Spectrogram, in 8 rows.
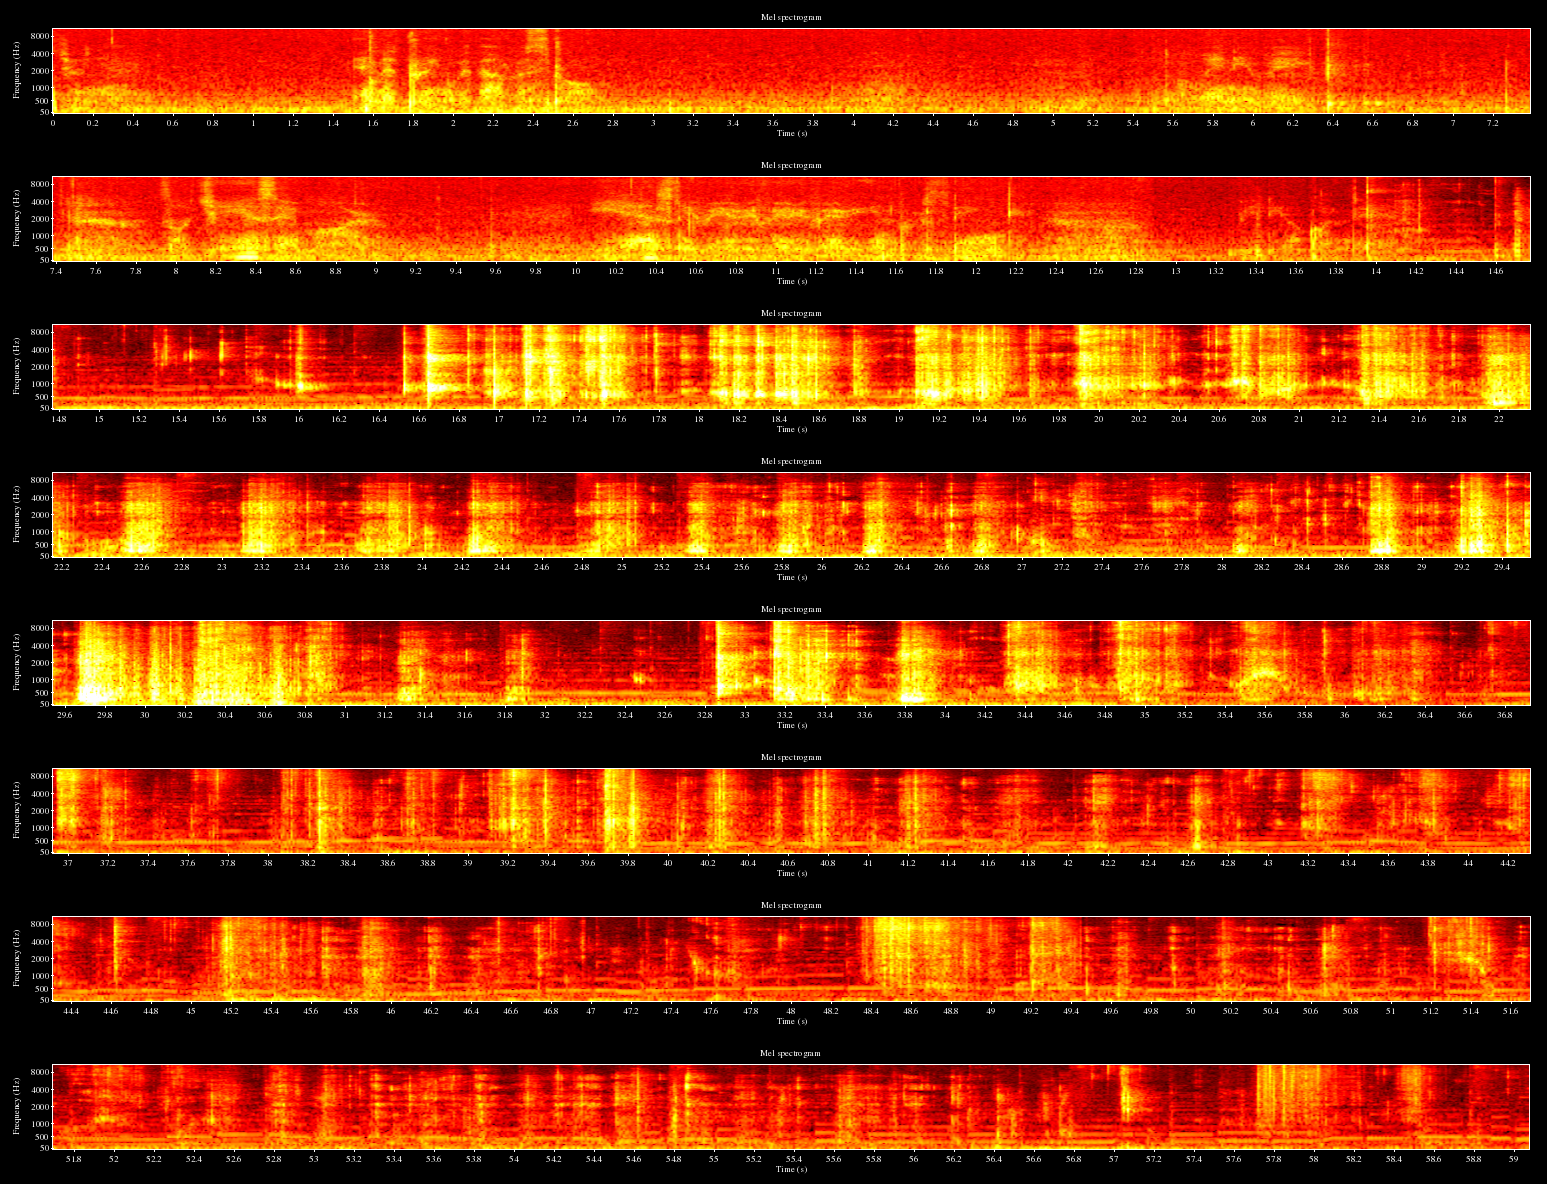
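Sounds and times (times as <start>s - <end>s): soft speech: 0.0s - 0.5s, 1.5s - 2.8s, 5.5s - 6.5s, 7.9s - 9.1s, 10.1s - 12.3s, 13.3s - 14.1s
faint music: 0.0s - 59.0s
tortilla chips crunching: 13.5s - 59.0s.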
